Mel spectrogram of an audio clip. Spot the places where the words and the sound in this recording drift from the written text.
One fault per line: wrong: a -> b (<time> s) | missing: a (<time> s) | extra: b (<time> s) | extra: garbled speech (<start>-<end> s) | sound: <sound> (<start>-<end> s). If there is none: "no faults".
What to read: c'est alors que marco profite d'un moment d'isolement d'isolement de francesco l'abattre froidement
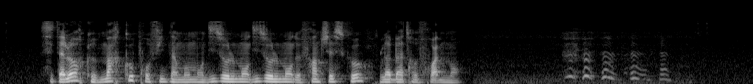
sound: laugh (5.6-6.7 s)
